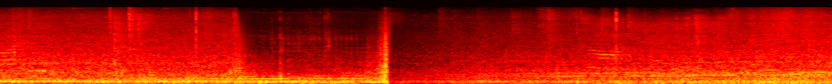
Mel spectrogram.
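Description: Steady running noise inside a moving MRT train, with a low hum. Just before three seconds in, the sound cuts off abruptly at a splice in the recording, then the train noise builds back up.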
